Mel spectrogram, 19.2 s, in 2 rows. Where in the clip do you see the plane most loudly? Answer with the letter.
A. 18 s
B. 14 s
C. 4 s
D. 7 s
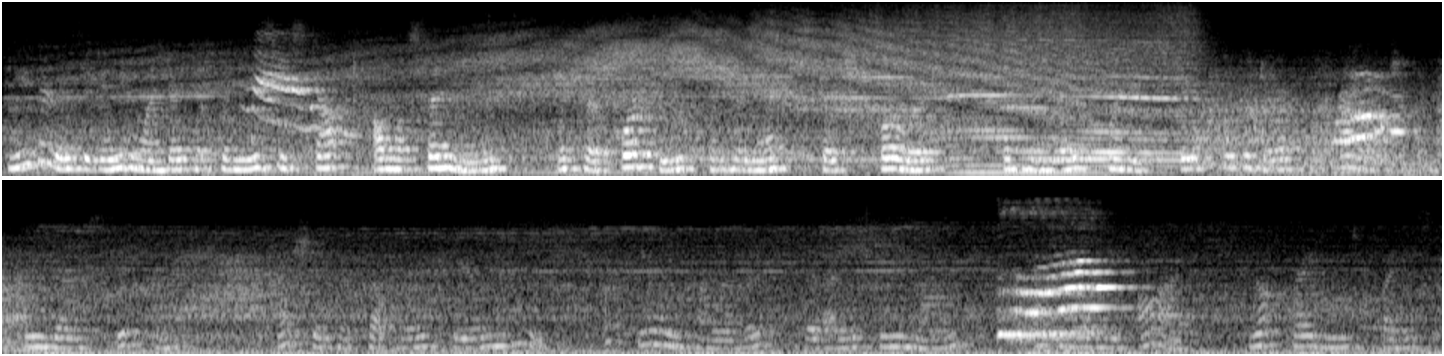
D.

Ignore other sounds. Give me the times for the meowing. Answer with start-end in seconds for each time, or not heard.
1.6-2.5, 8.8-9.4, 16.2-17.0.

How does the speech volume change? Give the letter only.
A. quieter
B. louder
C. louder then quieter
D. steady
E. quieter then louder
A.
